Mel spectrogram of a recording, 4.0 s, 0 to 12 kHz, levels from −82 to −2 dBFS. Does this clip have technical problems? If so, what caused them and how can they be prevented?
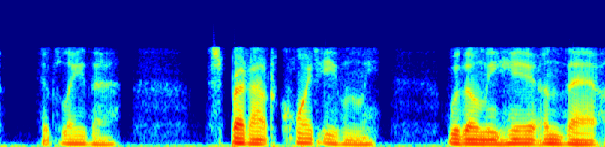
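Yes. Throughout the speech, a Bluetooth CVSD headset codec has cut everything above about 4 kHz. Under the voice there is a granular hiss, and the s sounds turn scratchy. Loud, bright moments distort because the codec's one-bit, up-or-down steps can't climb fast enough to follow them. That grit and slope distortion is what separates it from a plain band-limited phone line, which is narrow but clean. The sound fits a 64 kbps CVSD link. To prevent it, use a headset and host that negotiate a wideband mSBC or LC3 voice link, or record through a wired microphone.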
